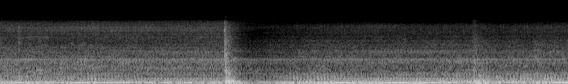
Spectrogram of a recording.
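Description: True Street drag car's engine running steadily at idle with a deep hum, and a single sharp click a little over two seconds in.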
